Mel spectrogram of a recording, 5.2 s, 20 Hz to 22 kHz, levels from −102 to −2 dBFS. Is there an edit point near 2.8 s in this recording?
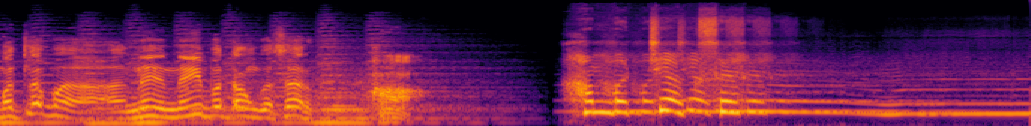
yes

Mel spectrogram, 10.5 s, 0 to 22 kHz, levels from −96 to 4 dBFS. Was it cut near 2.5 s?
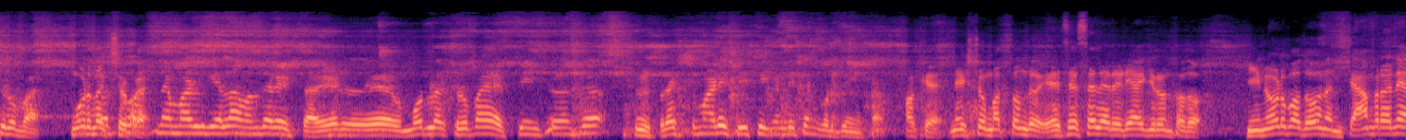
no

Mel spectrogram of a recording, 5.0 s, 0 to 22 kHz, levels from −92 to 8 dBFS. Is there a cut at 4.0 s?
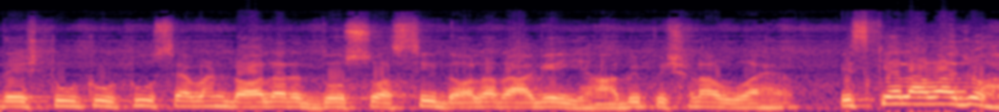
yes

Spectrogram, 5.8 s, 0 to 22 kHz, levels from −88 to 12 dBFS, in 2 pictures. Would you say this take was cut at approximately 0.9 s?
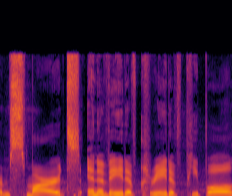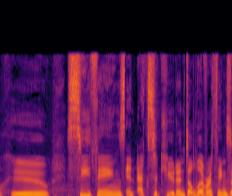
no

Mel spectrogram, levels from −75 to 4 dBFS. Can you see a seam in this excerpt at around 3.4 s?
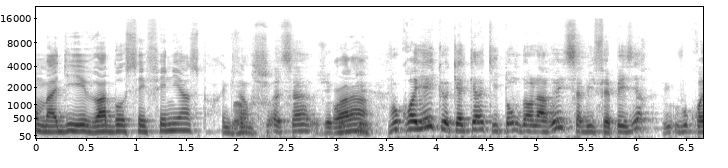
yes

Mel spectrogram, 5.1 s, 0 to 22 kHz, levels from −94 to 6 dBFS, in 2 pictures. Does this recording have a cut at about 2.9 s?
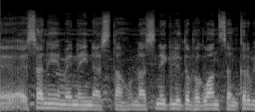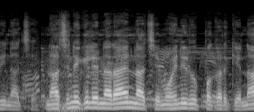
yes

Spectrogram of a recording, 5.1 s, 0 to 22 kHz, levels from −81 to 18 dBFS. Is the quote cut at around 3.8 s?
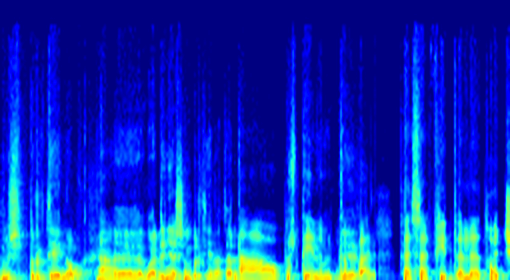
yes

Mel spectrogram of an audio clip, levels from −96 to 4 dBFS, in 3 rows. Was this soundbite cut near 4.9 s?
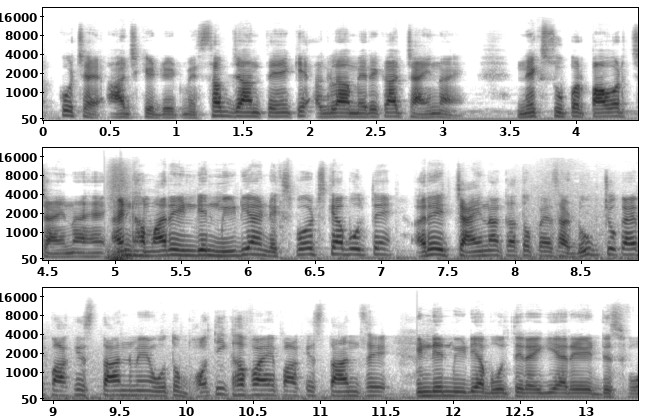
yes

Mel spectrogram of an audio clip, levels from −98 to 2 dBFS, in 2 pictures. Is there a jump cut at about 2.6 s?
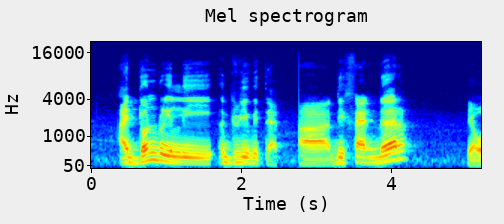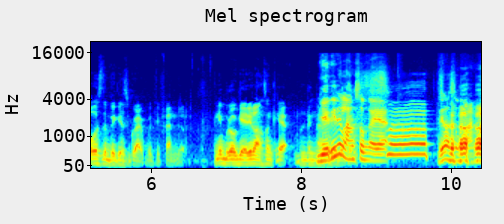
yes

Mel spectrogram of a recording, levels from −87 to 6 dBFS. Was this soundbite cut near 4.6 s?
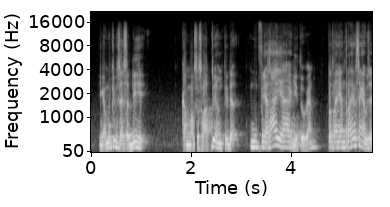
yes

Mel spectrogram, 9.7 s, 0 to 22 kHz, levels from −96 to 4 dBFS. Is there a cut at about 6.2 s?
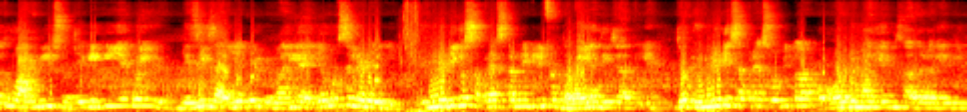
no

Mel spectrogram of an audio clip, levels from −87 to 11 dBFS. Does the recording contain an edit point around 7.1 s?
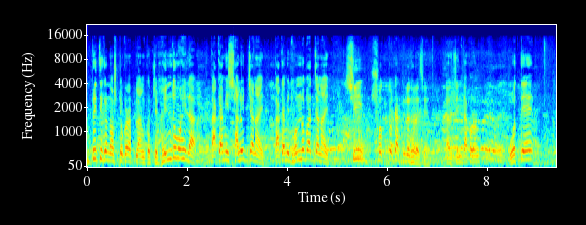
yes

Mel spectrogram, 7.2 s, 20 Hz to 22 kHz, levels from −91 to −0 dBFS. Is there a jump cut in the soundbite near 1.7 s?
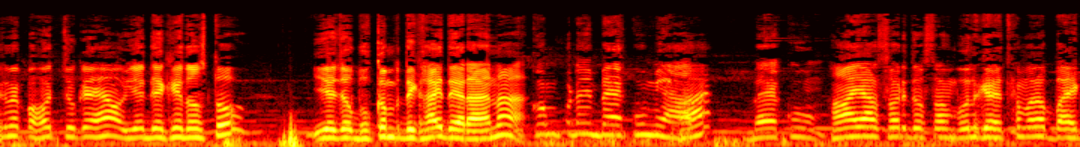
no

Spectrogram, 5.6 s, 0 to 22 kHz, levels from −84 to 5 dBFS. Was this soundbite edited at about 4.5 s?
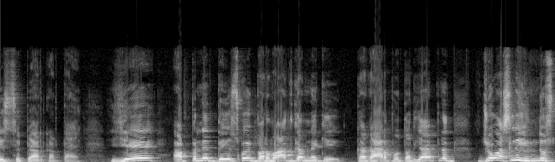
yes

